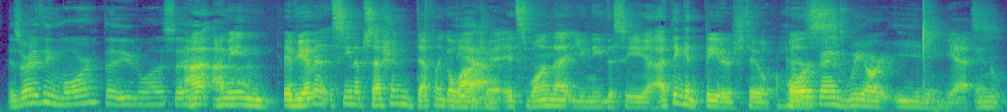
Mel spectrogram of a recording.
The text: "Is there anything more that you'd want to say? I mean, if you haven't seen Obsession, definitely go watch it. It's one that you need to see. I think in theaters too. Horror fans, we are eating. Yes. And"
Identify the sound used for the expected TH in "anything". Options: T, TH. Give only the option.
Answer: TH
